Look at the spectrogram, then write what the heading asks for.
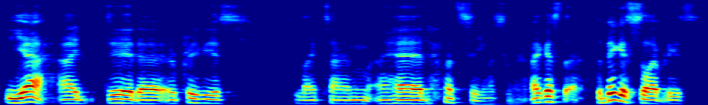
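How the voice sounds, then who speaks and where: A man's voice: fairly low pitch, moderate pace, mellow, highs cut off. A man from Canada with a Canadian accent, answering interview questions casually and hesitantly, with many restarts. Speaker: creative director, guest.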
